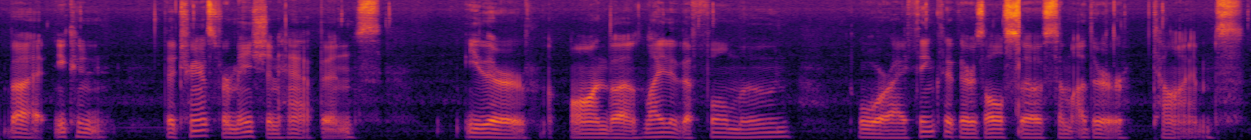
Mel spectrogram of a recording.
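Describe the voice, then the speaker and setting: A very low-pitched ASMR voice with plenty of vocal fry. The delivery is slow and unscripted, wandering along in a relaxed, musing way with halting stops. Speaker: ASMR video creator. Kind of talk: ASMR, unscripted rambling about folklore.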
